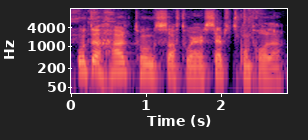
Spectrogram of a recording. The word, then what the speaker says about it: Unterhaltungssoftware Selbstkontrolle: Hey, so it's pronounced Unterhaltungssoftware Selbstkontrolle.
